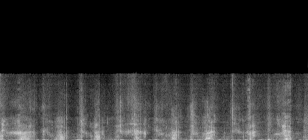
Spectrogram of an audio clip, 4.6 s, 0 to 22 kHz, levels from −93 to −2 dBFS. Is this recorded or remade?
remade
